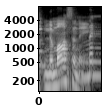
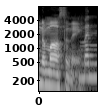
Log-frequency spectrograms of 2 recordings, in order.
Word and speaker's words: Nemosyne: Is it Nemesis? – This is Nemosyne. Maruman Nemosyne. – Nemosyne. – Nemosyne. There it is.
